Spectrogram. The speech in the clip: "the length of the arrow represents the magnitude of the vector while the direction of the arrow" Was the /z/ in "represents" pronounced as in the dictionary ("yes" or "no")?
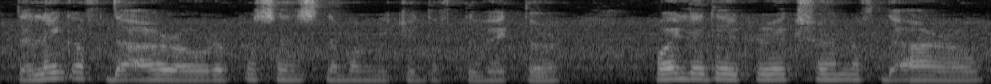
no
